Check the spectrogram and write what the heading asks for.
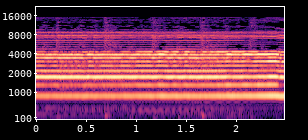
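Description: A woman's singing voice holding one long, steady high note over soft accompaniment.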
